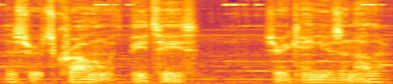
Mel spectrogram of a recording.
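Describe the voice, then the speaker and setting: An actor playing a gruff, reluctant loner deliveryman in a game drama, terse and blunt with a gravelly voice. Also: extremely low pitch, fairly quick. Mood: blunt, grim. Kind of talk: dramatic video game cutscene acting. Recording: loud cinematic music underneath.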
